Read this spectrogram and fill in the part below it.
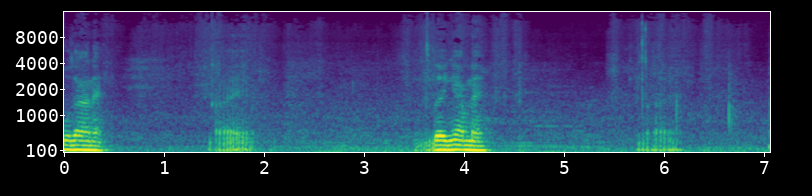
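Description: A phone plays a short notification tone several times.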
